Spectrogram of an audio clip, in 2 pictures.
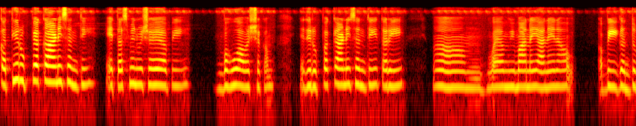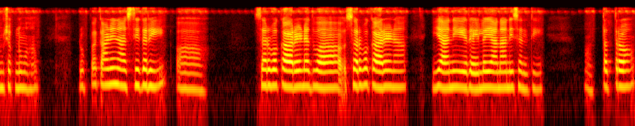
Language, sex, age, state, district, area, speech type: Sanskrit, female, 30-45, Maharashtra, Nagpur, urban, spontaneous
